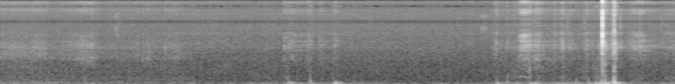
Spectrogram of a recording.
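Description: Snowboard sliding and scraping over snow with wind rumbling on the microphone, broken by a couple of low thumps midway and a louder stretch of scraping that ends in a sharp, hard knock about nine seconds in.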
